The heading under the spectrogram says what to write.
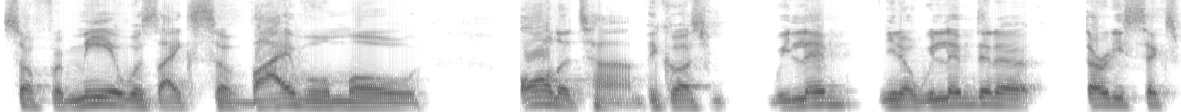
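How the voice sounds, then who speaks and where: A man with a New York accent, medium in pitch and fairly quick, with ordinary pitch variation, very even loudness, and a very clean recording with a silent background. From New York City, South Bronx. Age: 40s. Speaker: podcast host. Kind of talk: casual interview chat.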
